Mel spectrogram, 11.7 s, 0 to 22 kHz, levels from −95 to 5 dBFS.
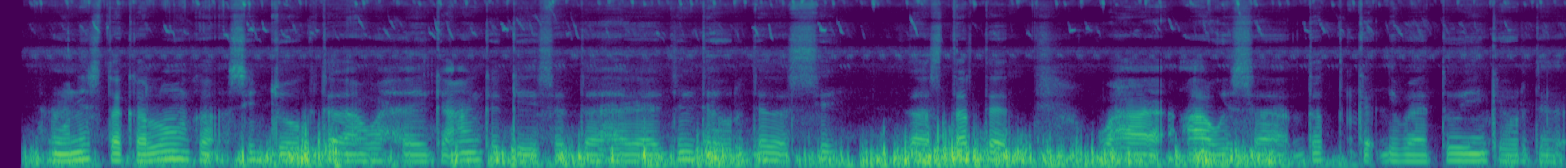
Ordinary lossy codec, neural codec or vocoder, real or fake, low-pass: none; vocoder, 44.1 kHz, 128 mel bands every 256 samples, BigVGAN v2; fake; none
